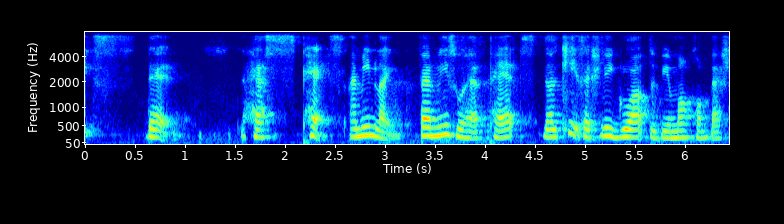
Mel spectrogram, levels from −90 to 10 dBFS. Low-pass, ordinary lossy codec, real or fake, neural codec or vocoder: 7.2 kHz; Opus, 16 kbps; fake; codec, 16 kHz, 4 kbps, X-Codec, HuBERT features, trained on LibriSpeech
